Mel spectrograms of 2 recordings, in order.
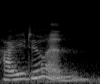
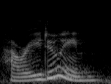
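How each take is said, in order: First: How you doing, with are dropped, rising; casual reduced form. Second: Said in the usual way. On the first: Shown as a demonstration. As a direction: run the words together casually. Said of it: "I just said". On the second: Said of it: "in natural spoken English, I just said".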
